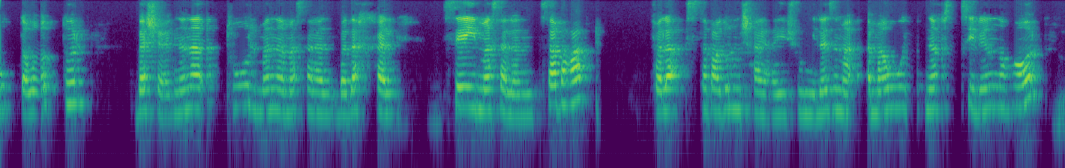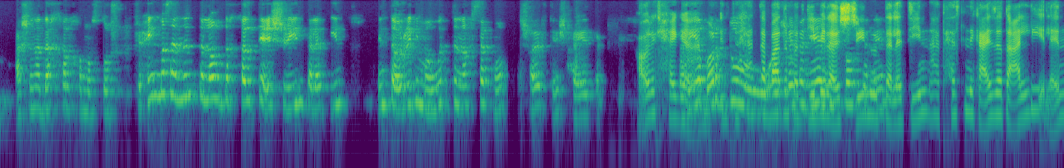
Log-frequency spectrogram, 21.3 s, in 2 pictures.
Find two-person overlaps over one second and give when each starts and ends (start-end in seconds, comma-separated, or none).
17.4-19.7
